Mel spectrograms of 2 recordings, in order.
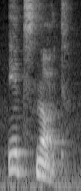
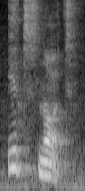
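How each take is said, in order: No difference in how they are said.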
